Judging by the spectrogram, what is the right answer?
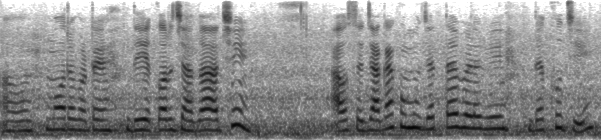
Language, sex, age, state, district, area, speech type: Odia, female, 30-45, Odisha, Koraput, urban, spontaneous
